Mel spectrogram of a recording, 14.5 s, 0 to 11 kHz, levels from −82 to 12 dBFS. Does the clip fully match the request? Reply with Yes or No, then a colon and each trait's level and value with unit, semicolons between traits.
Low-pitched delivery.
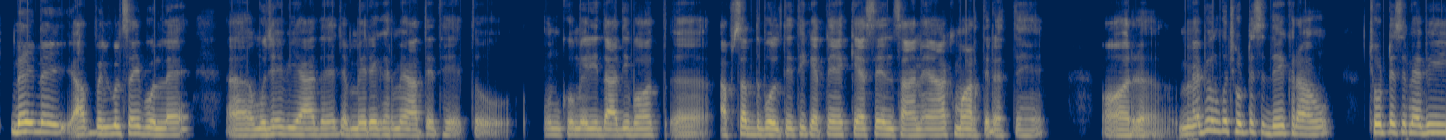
No: medium, 150 Hz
